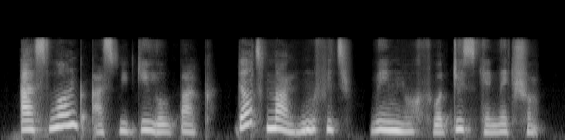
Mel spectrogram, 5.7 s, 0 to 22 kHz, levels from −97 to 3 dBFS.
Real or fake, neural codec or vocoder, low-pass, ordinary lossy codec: fake; codec, 16 kHz, 0.5 kbps, FreqCodec, larger model; none; none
